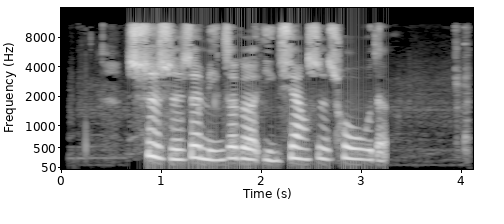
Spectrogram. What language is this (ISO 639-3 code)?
zho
